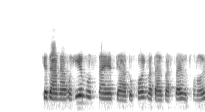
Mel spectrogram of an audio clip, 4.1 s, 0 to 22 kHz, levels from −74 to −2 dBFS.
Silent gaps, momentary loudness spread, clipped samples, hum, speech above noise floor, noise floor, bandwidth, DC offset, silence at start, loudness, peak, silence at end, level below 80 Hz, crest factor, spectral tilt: none; 6 LU; under 0.1%; none; 49 dB; -75 dBFS; 8.6 kHz; under 0.1%; 0.85 s; -26 LUFS; -8 dBFS; 0 s; -80 dBFS; 18 dB; -3 dB/octave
